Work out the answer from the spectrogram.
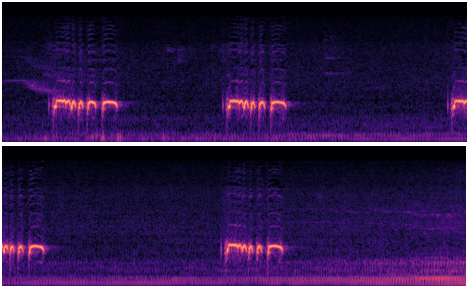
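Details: Energetic song of a zebra dove, its short clipped cooing phrase of several rapid notes given four times at uneven gaps, with a low steady hum building toward the end.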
